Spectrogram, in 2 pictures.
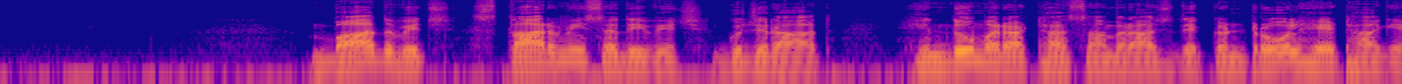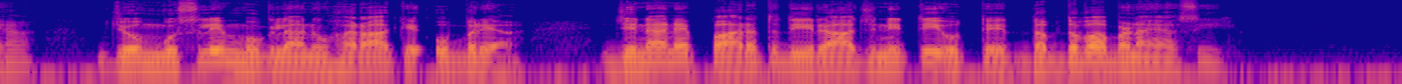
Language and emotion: Punjabi, neutral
